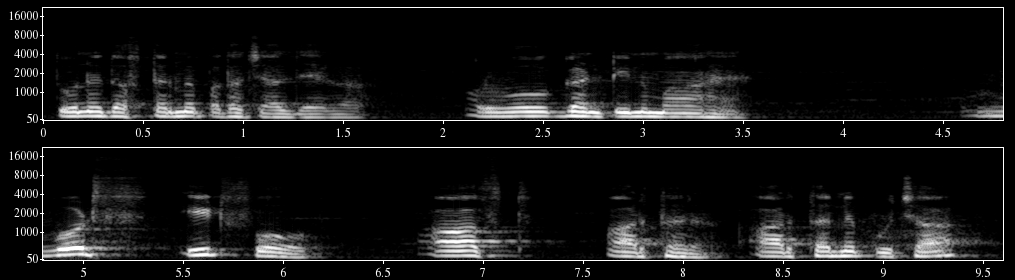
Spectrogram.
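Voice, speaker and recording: A man with a Pakistani accent giving an English lesson, reading story lines at a slow, careful pace. His voice is dark and gravelly. The recording is dull and lo-fi. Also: fairly high pitch. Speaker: English teacher. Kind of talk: lecture reading and translating a story line by line.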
